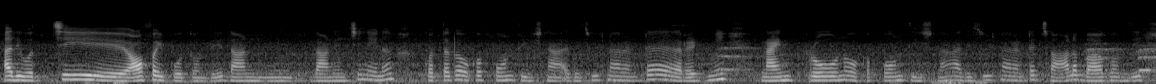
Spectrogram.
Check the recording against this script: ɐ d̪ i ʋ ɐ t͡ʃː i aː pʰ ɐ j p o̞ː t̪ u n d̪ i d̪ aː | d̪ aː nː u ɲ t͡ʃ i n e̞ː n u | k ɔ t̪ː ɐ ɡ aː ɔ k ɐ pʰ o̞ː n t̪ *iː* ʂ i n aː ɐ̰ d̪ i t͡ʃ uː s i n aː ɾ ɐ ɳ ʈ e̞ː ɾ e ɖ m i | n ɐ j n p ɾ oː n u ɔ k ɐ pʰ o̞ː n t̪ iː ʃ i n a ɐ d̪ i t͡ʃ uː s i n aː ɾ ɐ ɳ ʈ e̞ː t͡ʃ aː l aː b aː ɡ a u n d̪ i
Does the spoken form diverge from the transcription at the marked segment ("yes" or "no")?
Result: no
